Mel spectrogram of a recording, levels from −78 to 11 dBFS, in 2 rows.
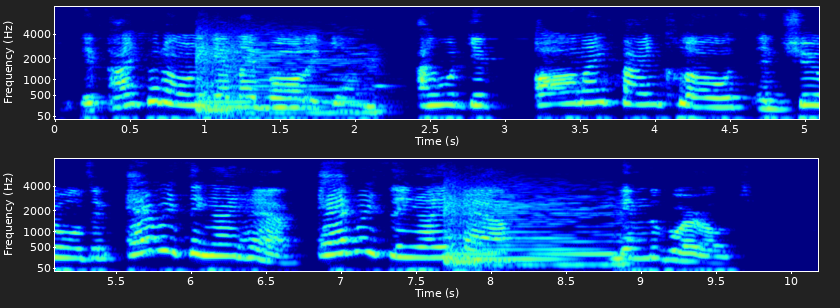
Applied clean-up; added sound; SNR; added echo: classical method WPE with log-MMSE.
